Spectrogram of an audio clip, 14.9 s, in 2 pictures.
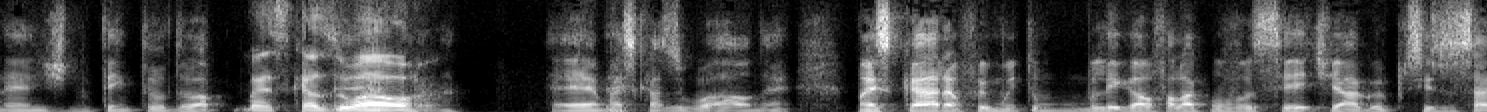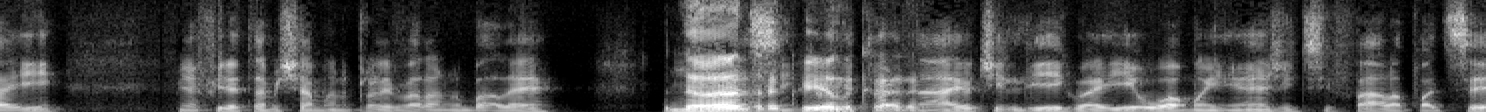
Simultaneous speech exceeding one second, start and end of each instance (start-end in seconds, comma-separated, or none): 10.9-12.1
